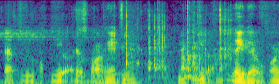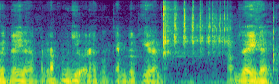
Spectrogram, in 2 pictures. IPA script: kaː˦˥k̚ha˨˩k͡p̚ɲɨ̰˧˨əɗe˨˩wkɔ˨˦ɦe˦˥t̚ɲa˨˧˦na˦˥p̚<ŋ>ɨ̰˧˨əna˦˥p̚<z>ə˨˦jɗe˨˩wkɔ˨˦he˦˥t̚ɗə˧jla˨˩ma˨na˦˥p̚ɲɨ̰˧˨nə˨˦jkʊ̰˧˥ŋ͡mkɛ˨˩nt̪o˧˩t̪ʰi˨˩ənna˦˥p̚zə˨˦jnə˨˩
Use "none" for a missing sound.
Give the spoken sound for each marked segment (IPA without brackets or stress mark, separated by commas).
ɲ, z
